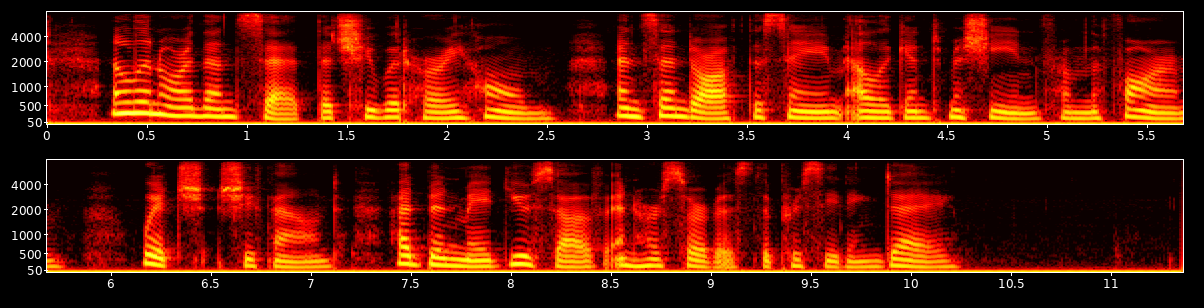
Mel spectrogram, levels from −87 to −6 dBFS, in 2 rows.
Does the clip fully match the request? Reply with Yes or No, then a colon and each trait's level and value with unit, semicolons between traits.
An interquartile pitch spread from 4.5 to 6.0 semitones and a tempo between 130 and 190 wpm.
No: average, 3.8 semitones; average, 170 wpm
